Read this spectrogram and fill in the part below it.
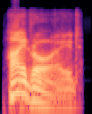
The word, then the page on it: hydroid: British English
